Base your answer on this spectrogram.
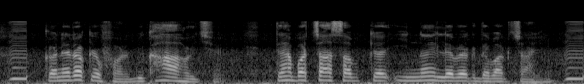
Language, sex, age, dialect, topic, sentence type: Maithili, male, 31-35, Eastern / Thethi, agriculture, statement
